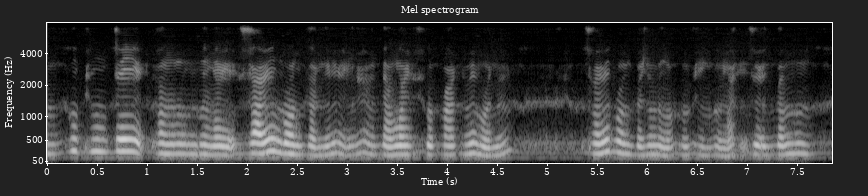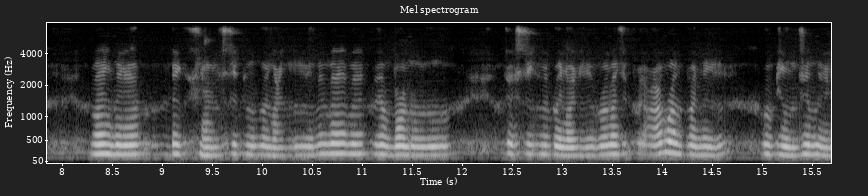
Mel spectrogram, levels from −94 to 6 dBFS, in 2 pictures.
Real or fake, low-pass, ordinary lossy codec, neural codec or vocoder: fake; 7.2 kHz; none; autoencoder, 22.05 kHz, a latent of 192 numbers a frame, VITS, trained on one speaker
